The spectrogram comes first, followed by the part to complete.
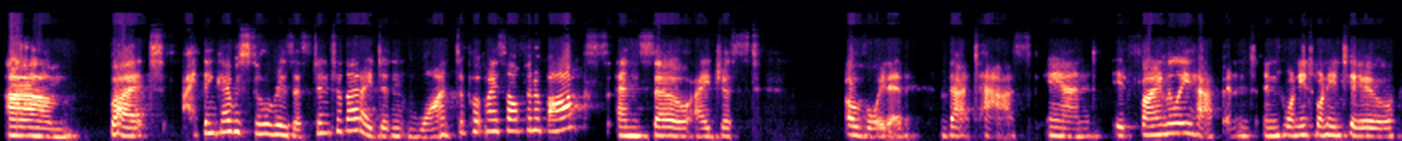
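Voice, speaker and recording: A woman from the Chicago area, a guest author, speaks reflectively and warmly in a podcast interview, with occasional ums. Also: medium pitch, slow, lo-fi sound. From United States, Chicago area.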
